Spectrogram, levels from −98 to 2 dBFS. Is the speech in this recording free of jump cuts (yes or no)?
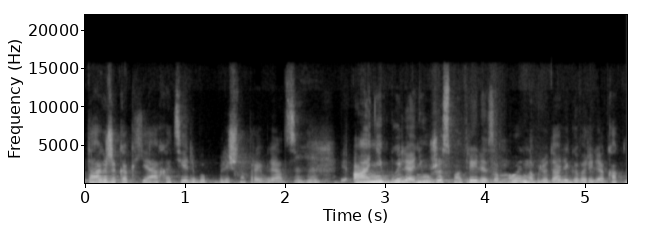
yes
